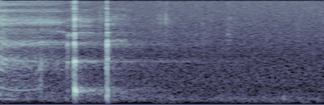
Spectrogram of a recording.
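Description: A man's single short chuckle close to a microphone about half a second in, with a small mouth click just after, then quiet room tone.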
